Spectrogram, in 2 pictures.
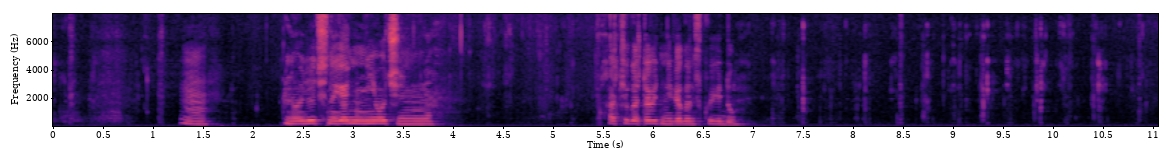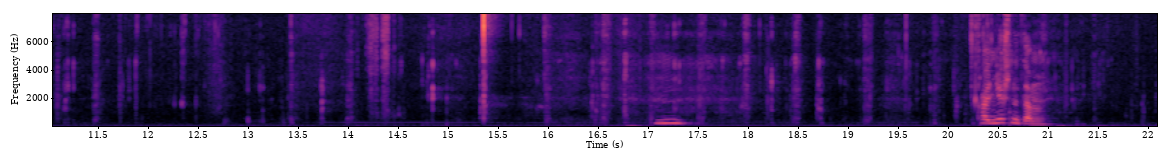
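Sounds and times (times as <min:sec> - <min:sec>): chewing crunchy chips: 0:04.0 - 0:05.7, 0:07.0 - 0:22.0
person vocal sound: 0:16.9 - 0:17.6.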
